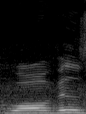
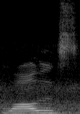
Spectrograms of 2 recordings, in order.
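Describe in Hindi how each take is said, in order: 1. यह शब्द दो सिलेबल में बोला गया है। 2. यह शब्द एक सिलेबल में बोला गया है। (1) "पहले की प्रोनंसिएशन हमारी क्या होती थी" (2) "लेकिन अब हम इसको क्या पढ़ते हैं"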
